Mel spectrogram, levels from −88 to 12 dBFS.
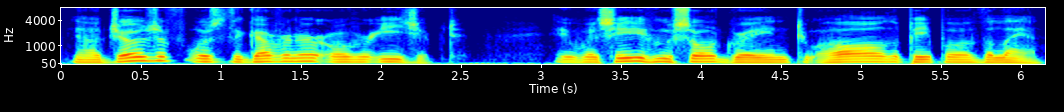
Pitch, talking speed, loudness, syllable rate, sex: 140 Hz, 195 wpm, -15 LUFS, 4.8 syllables/s, male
